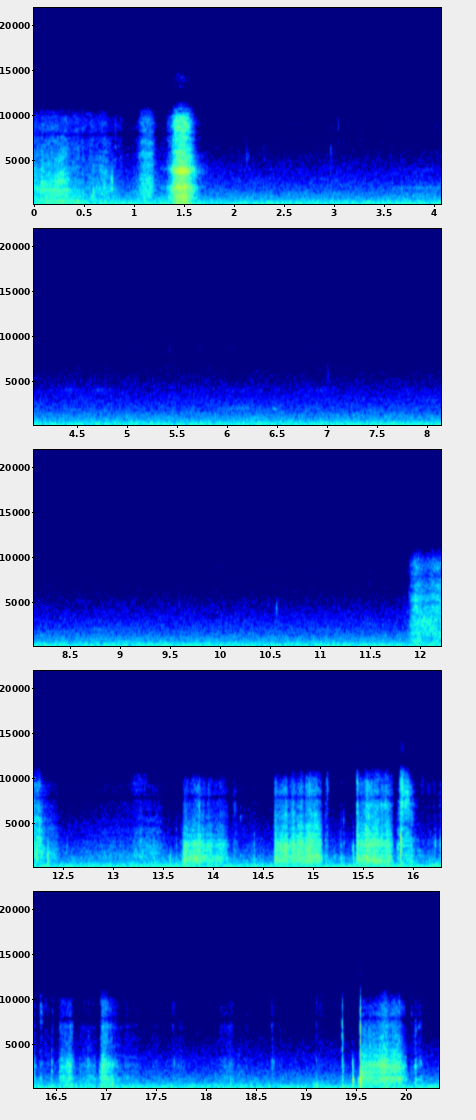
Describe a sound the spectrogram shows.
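A fermenting mash fizzes with small bubbles.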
